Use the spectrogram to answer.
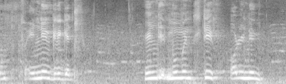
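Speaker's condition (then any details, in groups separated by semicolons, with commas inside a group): Cerebral palsy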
